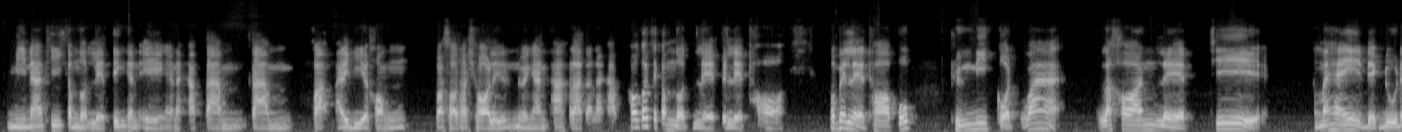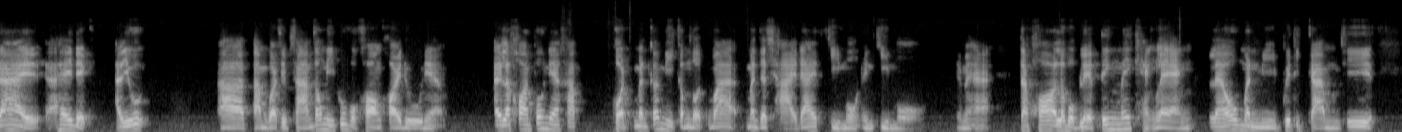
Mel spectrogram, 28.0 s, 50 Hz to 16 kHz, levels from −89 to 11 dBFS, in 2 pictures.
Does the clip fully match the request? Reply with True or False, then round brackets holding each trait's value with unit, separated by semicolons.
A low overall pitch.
True (120 Hz)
